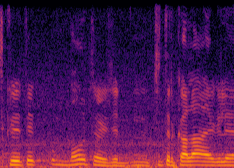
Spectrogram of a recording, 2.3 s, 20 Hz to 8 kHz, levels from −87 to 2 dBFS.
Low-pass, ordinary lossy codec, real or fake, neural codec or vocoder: none; none; real; none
